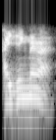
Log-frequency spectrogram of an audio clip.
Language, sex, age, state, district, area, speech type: Bodo, male, 30-45, Assam, Kokrajhar, rural, conversation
